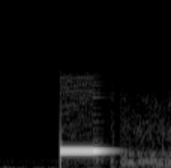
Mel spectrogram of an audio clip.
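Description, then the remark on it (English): A single steady electronic phone ringing tone sounds abruptly, holds for about half a second, then fades into a faint low background hum with no one speaking; the call goes unanswered and never connects. “No one is answering their phone, guys.”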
